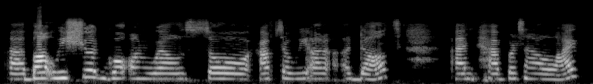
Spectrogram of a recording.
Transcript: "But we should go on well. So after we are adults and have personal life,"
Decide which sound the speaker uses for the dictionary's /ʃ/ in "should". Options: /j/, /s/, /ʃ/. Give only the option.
/ʃ/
